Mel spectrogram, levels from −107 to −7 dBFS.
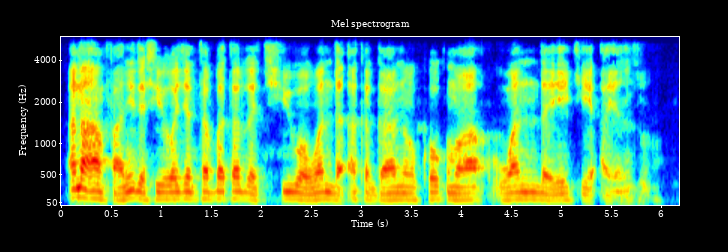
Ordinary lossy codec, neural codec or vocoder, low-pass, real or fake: Opus, 64 kbps; codec, 16 kHz, 8 kbps, FreqCodec, smaller model; 5.4 kHz; fake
